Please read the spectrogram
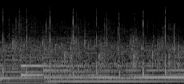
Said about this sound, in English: Let's give the Lord clap offering this morning. God is good, amen.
